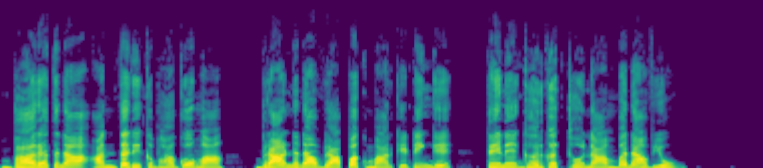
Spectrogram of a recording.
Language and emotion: Gujarati, neutral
